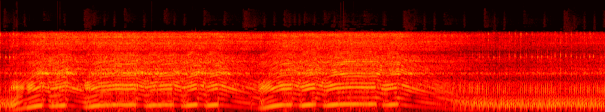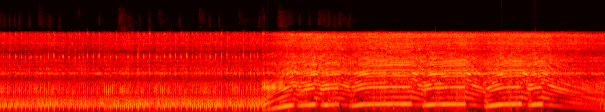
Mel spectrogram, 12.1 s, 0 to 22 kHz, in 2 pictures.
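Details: TOMITSU 5800-body two-stroke chainsaw, sprocket-gear clutch type, just after initial carburetor adjustment with a screwdriver: crisp burble at idle jumping cleanly to a high scream and back twice; even, steady revving, healthy.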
